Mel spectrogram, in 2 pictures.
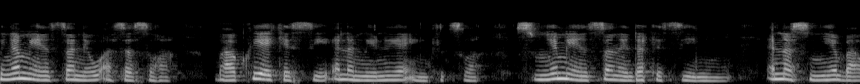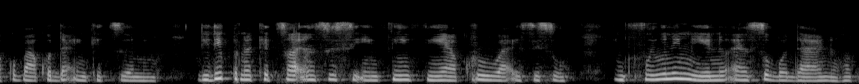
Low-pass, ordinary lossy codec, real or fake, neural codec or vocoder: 7.2 kHz; AAC, 32 kbps; fake; codec, 16 kHz, 4.8 kbps, FACodec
